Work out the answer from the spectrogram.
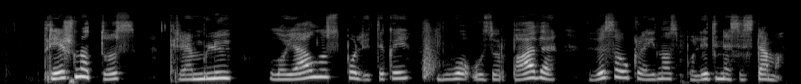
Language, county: Lithuanian, Klaipėda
